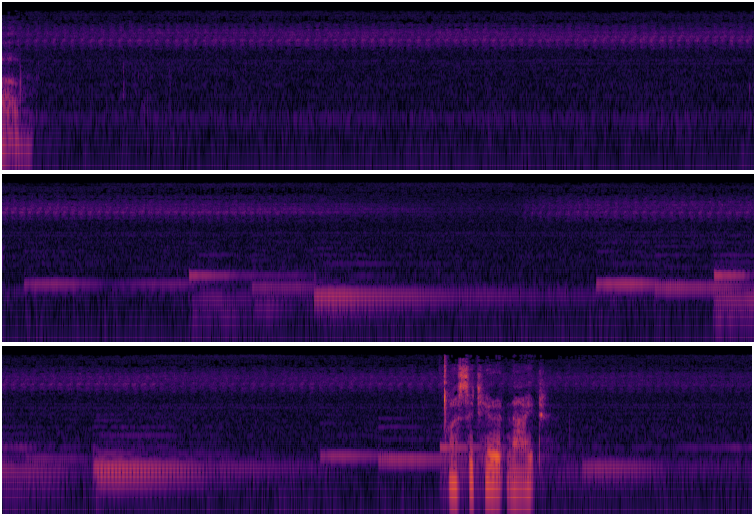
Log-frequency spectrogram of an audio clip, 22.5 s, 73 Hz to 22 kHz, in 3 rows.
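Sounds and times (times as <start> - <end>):
crickets chirping at night: 0.0 - 22.5
soft tuneful notes: 7.8 - 22.5
speech: 19.5 - 20.6.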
